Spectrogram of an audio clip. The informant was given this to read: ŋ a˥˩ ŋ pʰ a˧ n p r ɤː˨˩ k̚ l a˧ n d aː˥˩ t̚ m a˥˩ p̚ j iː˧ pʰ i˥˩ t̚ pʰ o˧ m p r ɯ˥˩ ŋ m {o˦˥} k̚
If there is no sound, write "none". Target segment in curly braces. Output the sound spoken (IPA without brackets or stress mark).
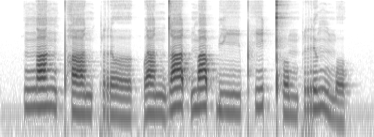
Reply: o˨˩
